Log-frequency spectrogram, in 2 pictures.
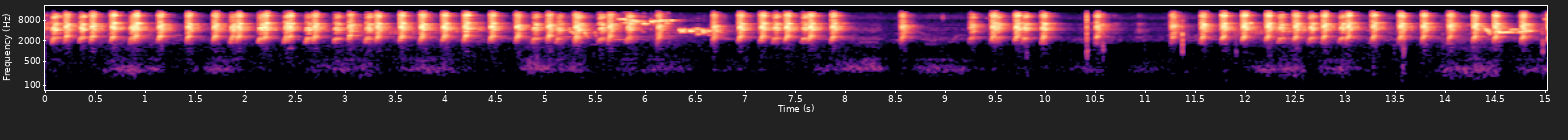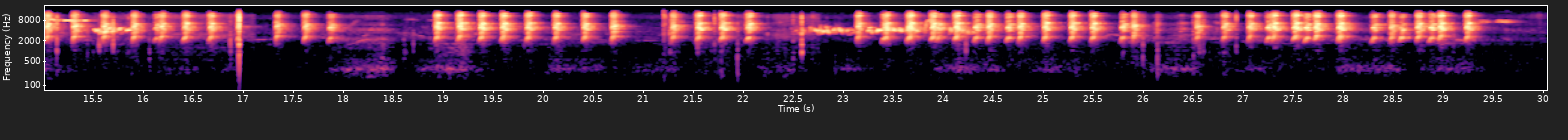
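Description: A bird gives sharp chirps in a fast, even series, about four to five a second, in bouts broken by short pauses.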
